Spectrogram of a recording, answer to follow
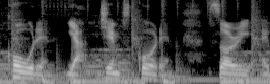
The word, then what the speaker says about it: Corden: pellman um meryl streep and james kaden james coden coden yeah james corden sorry i pronounced the name like yeah so and many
